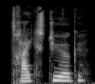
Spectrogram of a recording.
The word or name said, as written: trækstyrke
